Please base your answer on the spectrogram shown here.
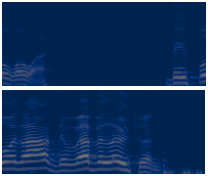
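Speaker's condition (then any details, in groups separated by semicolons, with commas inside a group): Cerebral palsy; affects hearing and speech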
